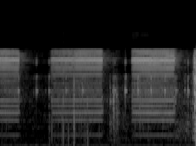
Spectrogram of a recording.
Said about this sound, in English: That's the warning buzzer. It means that someone's coming out.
